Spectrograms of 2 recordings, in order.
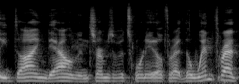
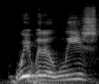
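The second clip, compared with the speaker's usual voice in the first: loud voice crack, breaking and jumping high; 7 semitones higher, 8 dB louder than usual. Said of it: "that was a horrible voice crack".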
